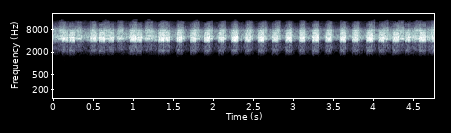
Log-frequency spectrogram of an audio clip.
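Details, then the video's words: Cicadas singing in midsummer in a Greek pine forest: a loud, high, dry buzzing chorus pulsing in regular throbs about three times a second, with no other sounds. "Cicadas singing in midsummer - Nature sounds from the Greek fauna - Sounds of cicadas"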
